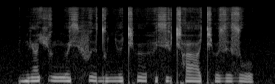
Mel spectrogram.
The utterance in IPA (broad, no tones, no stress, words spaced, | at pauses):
bʲãçʏ ŋøsʲ fɪdʊ ʎɪcʰʏːhʏsʲ ʊcʰaːcʰʏzɪ zʊ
